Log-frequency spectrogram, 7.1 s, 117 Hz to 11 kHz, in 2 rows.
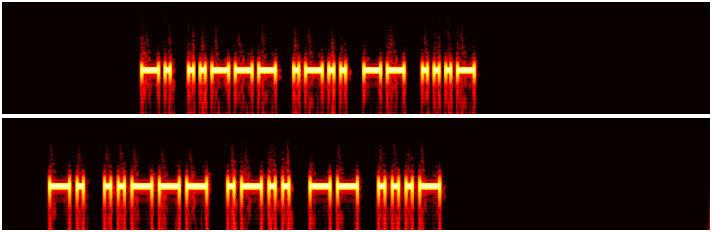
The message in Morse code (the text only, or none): N2LMV N2LMV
